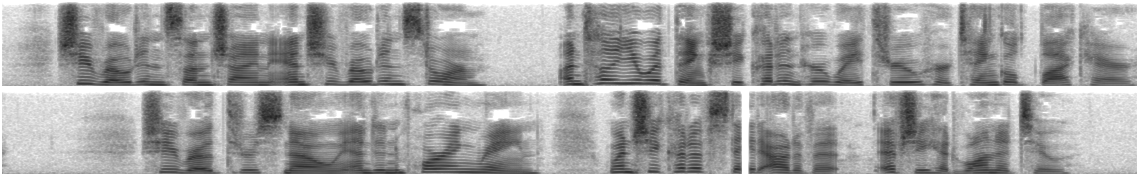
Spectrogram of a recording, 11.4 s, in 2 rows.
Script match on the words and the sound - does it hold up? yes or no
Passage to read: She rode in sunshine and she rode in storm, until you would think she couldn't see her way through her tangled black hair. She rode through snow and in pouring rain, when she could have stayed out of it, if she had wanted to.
no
